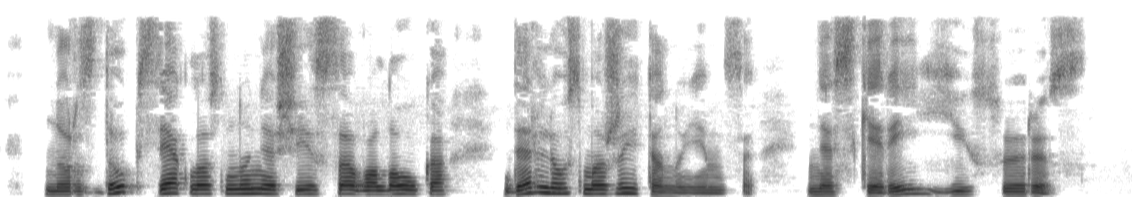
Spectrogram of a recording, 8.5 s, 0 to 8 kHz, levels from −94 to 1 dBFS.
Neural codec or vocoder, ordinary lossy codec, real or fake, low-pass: none; MP3, 48 kbps; real; 7.2 kHz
